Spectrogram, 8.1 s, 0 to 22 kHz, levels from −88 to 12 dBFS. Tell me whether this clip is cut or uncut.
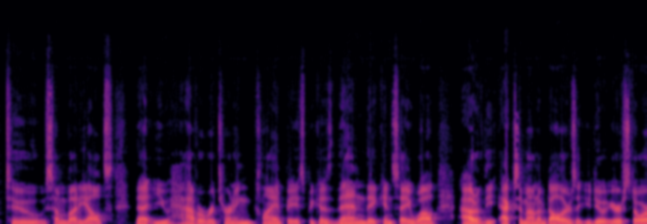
uncut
